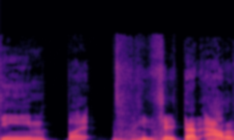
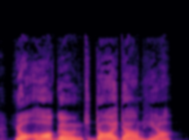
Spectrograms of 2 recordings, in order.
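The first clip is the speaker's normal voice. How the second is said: very high, loud, fake bad British accent; 10 semitones higher, 7 dB louder than usual. Retelling a little girl robot's line before it shuts down, bad British accent. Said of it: "That's a bad British accent I just did".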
